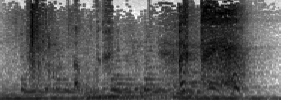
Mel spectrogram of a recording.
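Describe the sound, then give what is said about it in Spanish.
A nervous sneeze in a scene from the film La Última Estación (The Last Station): a few breathy intakes give way to a sharp, loud burst of air, heard over a steady low hum with no clear speech. “Estornudo cuando me pongo nervioso.”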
